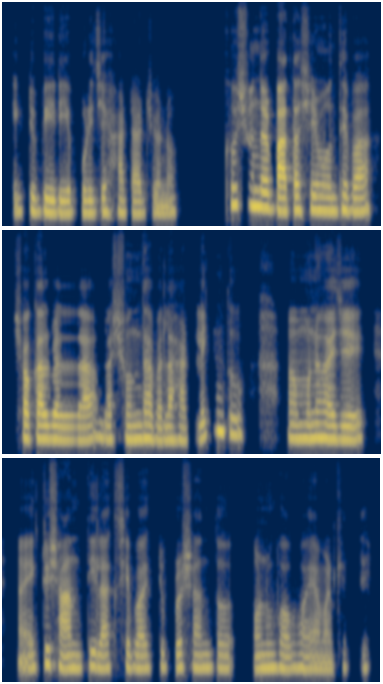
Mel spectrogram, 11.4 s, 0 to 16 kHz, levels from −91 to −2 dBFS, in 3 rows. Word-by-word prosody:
একটু 180 Hz, +1 st, -5 dB
বেরিয়ে 160 Hz, -2 st, +2 dB
পড়ি 160 Hz, -1 st, -1 dB
যে -, -, +1 dB
হাঁটার 160 Hz, -2 st, -3 dB
জন্য। 80 Hz, -1 st, -4 dB, 0.6 s
খুব 265 Hz, -, +2 dB
সুন্দর 240 Hz, -3 st, +6 dB
বাতাসের 195 Hz, +2 st, +7 dB
মধ্যে 185 Hz, +1 st, +1 dB
বা 180 Hz, -, +4 dB, 0.4 s
সকাল 185 Hz, -1 st, +6 dB
বেলা 170 Hz, -1 st, +2 dB, 0.2 s
বা 180 Hz, -, -2 dB
সন্ধ্যাবেলা 180 Hz, -1 st, +1 dB
হাঁটলে 175 Hz, +3 st, -4 dB
কিন্তু 280 Hz, -4 st, +1 dB, 0.5 s
আমার 190 Hz, -1 st, -1 dB
মনে 195 Hz, +1 st, +3 dB
হয় 185 Hz, -1 st, +4 dB
যে 175 Hz, -, +4 dB, 0.6 s
একটু 215 Hz, +5 st, -6 dB
শান্তি 170 Hz, +3 st, +1 dB
লাগছে 175 Hz, +1 st, -5 dB
বা 170 Hz, -, 0 dB
একটু 180 Hz, +2 st, -12 dB
প্রশান্ত 175 Hz, 0 st, -4 dB, 0.4 s
অনুভব 170 Hz, -1 st, -1 dB
হয় 165 Hz, -, -3 dB
আমার 80 Hz, 0 st, -5 dB
ক্ষেত্রে। 180 Hz, -1 st, -16 dB
180 Hz, 165 wpm, -24 LUFS, 170-190 Hz, 0.6 s, বাতাসের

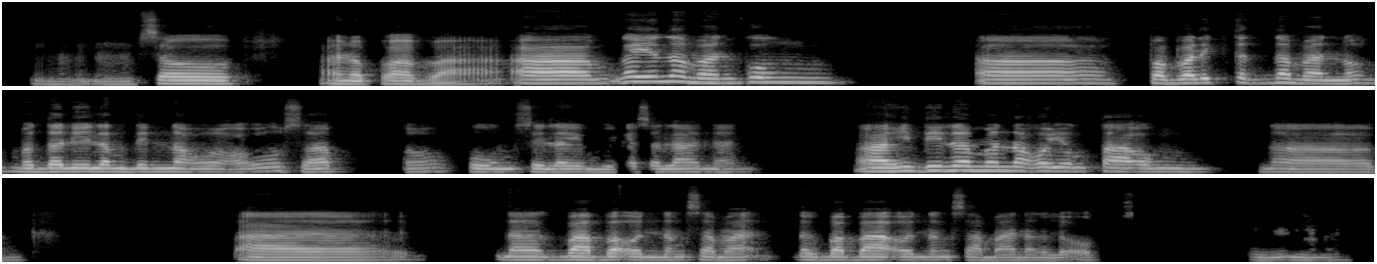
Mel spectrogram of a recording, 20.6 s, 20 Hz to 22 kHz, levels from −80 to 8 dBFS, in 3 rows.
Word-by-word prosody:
Mm. 70 Hz, -, -12 dB
So, 155 Hz, -1 st, +3 dB, 0.4 s
ano 140 Hz, -2 st, +1 dB
pa 140 Hz, 0 st, +1 dB
ba? 65 Hz, 0 st, -4 dB
Um, 175 Hz, +1 st, +6 dB
ngayon 240 Hz, +1 st, +4 dB
naman 200 Hz, -6 st, +3 dB
kung 210 Hz, -1 st, -3 dB, 0.7 s
ah, 175 Hz, 0 st, +2 dB, 0.2 s
pabaliktad 185 Hz, +1 st, +1 dB
naman 170 Hz, -6 st, +2 dB
'no, 170 Hz, +2 st, -3 dB
madali 160 Hz, 0 st, +2 dB
lang 155 Hz, -1 st, +2 dB
din 155 Hz, 0 st, 0 dB
na 150 Hz, -, +2 dB
ako 140 Hz, 0 st, -3 dB, 0.2 s
kausap 150 Hz, -3 st, -3 dB, 0.4 s
'no, 160 Hz, +2 st, -10 dB
kung 140 Hz, -1 st, -2 dB
sila 145 Hz, -1 st, -1 dB
yung 140 Hz, -1 st, -3 dB
may 130 Hz, -, -7 dB
kasalanan. 140 Hz, 0 st, -5 dB, 0.4 s
Ah, 170 Hz, 0 st, +5 dB
hindi 190 Hz, +3 st, +2 dB
naman 200 Hz, -1 st, +3 dB
ako 185 Hz, -1 st, 0 dB
yung 175 Hz, -1 st, -2 dB
taong 155 Hz, -3 st, -1 dB, 0.2 s
nag 135 Hz, -2 st, -5 dB, 1.1 s
ah, 135 Hz, 0 st, -1 dB, 0.6 s
nagbabaon 150 Hz, -1 st, +1 dB
ng 135 Hz, +1 st, -6 dB
sama 135 Hz, -1 st, -4 dB, 0.2 s
nagbabaon 145 Hz, 0 st, +1 dB
ng 140 Hz, 0 st, -6 dB
sama 130 Hz, -2 st, -6 dB
ng 125 Hz, -, -8 dB
loob. 130 Hz, -, -10 dB, 0.7 s
Mm, 130 Hz, 0 st, -12 dB
150 Hz, 120 wpm, -23 LUFS, 140-175 Hz, 1.1 s, Um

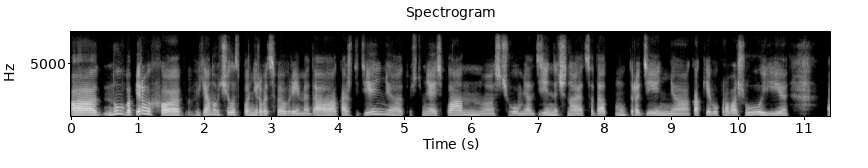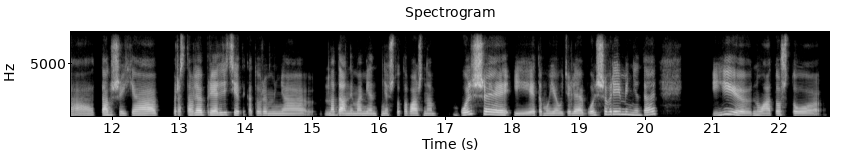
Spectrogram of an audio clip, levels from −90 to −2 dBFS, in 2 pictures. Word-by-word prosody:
А, 200 Hz, -1 st, +8 dB
ну, 285 Hz, +5 st, +1 dB
во-первых, 250 Hz, +6 st, +4 dB
а, 190 Hz, -3 st, +6 dB, 0.2 s
я 180 Hz, +3 st, 0 dB
научилась 205 Hz, -1 st, 0 dB
планировать 190 Hz, -2 st, -1 dB
свое 180 Hz, 0 st, 0 dB
время, 160 Hz, -3 st, -3 dB
да, 185 Hz, +1 st, +2 dB
каждый 175 Hz, -2 st, -4 dB
день. 235 Hz, -, -2 dB
То 180 Hz, -5 st, -3 dB
есть 165 Hz, +1 st, -9 dB
у -, -, -11 dB
меня 165 Hz, 0 st, -2 dB
есть 165 Hz, 0 st, -2 dB
план, 190 Hz, -5 st, -1 dB
с -, -, -3 dB
чего 165 Hz, +1 st, -4 dB
у -, -, -6 dB
меня 155 Hz, -2 st, -5 dB
день 180 Hz, +7 st, -3 dB
начинается, 170 Hz, -3 st, -2 dB
да. 165 Hz, +1 st, 0 dB
Утро, 180 Hz, -1 st, -4 dB
день, 170 Hz, +1 st, -3 dB
а, 150 Hz, -1 st, -3 dB
как 160 Hz, +1 st, -2 dB
я 165 Hz, -, -1 dB
его 160 Hz, 0 st, -6 dB
провожу, 190 Hz, +6 st, -1 dB
и, 155 Hz, -5 st, -1 dB, 0.6 s
а, 85 Hz, 0 st, -5 dB
также 180 Hz, -2 st, +1 dB
я 175 Hz, -2 st, +2 dB, 0.2 s
расставляю 180 Hz, +3 st, +3 dB
приоритеты, 185 Hz, -1 st, +2 dB
которые 165 Hz, -1 st, -5 dB
у -, -, -6 dB
меня 155 Hz, -1 st, -4 dB, 0.2 s
на 180 Hz, -, -2 dB
данный 165 Hz, -2 st, +3 dB
момент. 160 Hz, -1 st, -3 dB
Мне 160 Hz, -1 st, -6 dB
что-то 170 Hz, +1 st, -5 dB
важно 160 Hz, -1 st, -1 dB, 0.2 s
больше, 210 Hz, -, +5 dB
и 155 Hz, -6 st, -4 dB
этому 160 Hz, +2 st, -2 dB
я 160 Hz, -1 st, -3 dB
уделяю 160 Hz, 0 st, -2 dB
больше 175 Hz, +10 st, +2 dB
времени, 245 Hz, -5 st, 0 dB
да. 200 Hz, +7 st, 0 dB, 0.8 s
И, 185 Hz, -4 st, +2 dB
ну, 170 Hz, -1 st, -3 dB
а 160 Hz, 0 st, 0 dB
то, 180 Hz, +3 st, -4 dB
что, 160 Hz, -3 st, -3 dB
175 Hz, 160 wpm, -23 LUFS, 160-195 Hz, 0.8 s, А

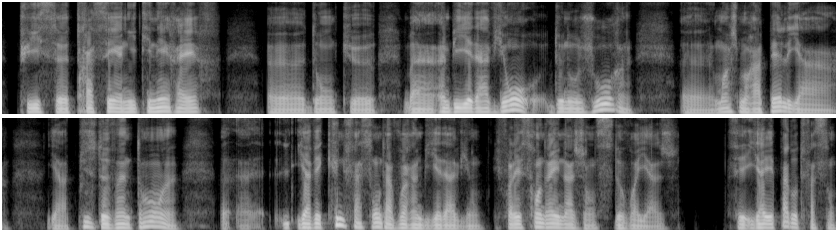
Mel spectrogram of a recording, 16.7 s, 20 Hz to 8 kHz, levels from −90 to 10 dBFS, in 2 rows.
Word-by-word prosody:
puisse, 95 Hz, -1 st, 0 dB
heu, 85 Hz, -1 st, +4 dB
tracer 95 Hz, 0 st, +1 dB
un 90 Hz, -, +3 dB
itinéraire, 95 Hz, +1 st, +1 dB, 0.5 s
heu, 75 Hz, -1 st, -1 dB
donc, 80 Hz, +3 st, -5 dB
heu, 75 Hz, -2 st, -1 dB, 0.3 s
bah, 80 Hz, -1 st, 0 dB
un 95 Hz, -, +3 dB
billet 100 Hz, +1 st, +5 dB
d'avion 105 Hz, -, +2 dB
de 95 Hz, -, -1 dB
nos 90 Hz, -1 st, +2 dB
jours, 120 Hz, -, +1 dB, 0.6 s
heu, 70 Hz, -3 st, -5 dB
moi 90 Hz, +6 st, 0 dB
je 95 Hz, -, -4 dB
me -, -, +2 dB
rappelle, 100 Hz, +7 st, +1 dB
il 85 Hz, -, 0 dB
y -, -, +1 dB
a 65 Hz, -2 st, -5 dB, 0.4 s
il -, -, -10 dB
y -, -, -2 dB
a 65 Hz, -1 st, -4 dB
plus 120 Hz, -4 st, -3 dB
de 100 Hz, -, +4 dB
20 95 Hz, +3 st, 0 dB
ans, 125 Hz, -1 st, +2 dB
heu, -, -, -1 dB
heu, 70 Hz, -, -7 dB, 1.1 s
l 100 Hz, -, -1 dB
il 95 Hz, -, -3 dB
y -, -, +7 dB
avait 100 Hz, +1 st, +3 dB
qu'une 170 Hz, -, +2 dB
façon 110 Hz, -1 st, 0 dB
d'avoir 95 Hz, -2 st, +1 dB
un 85 Hz, -, +2 dB
billet 80 Hz, +1 st, 0 dB
d'avion, 70 Hz, -3 st, -3 dB
il -, -, -22 dB
fallait 95 Hz, +1 st, +2 dB
se 90 Hz, -, -10 dB
rendre 110 Hz, -3 st, +3 dB
à -, -, +5 dB
une 95 Hz, -2 st, +3 dB
agence 80 Hz, -3 st, -4 dB
de 80 Hz, -, -1 dB
voyage. 65 Hz, -4 st, -6 dB, 0.5 s
C'est 90 Hz, -, -2 dB
il -, -, -3 dB
y 95 Hz, -, 0 dB
avait 95 Hz, 0 st, +5 dB
pas -, -, -1 dB
d'autres -, -, -1 dB
façons. 80 Hz, -, -5 dB
90 Hz, 210 wpm, -16 LUFS, 75-100 Hz, 1.1 s, y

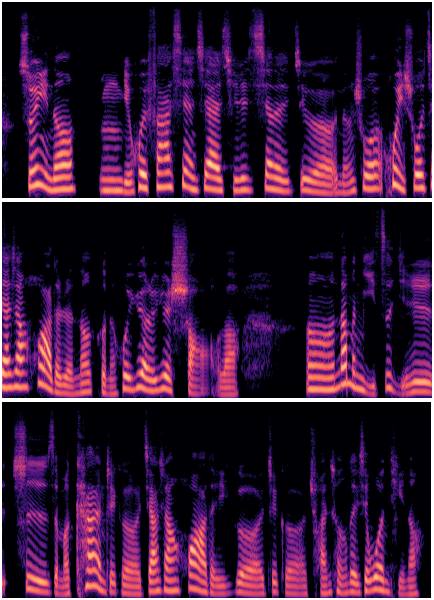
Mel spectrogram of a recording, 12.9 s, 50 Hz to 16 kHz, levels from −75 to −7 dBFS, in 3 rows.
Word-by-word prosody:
所 275 Hz, -, +1 dB
以 285 Hz, -5 st, +3 dB
呢， 220 Hz, +2 st, +4 dB, 0.2 s
嗯， 195 Hz, 0 st, -2 dB
你 170 Hz, -, 0 dB
会 245 Hz, +9 st, +4 dB
发 260 Hz, +2 st, +2 dB
现 260 Hz, -4 st, -1 dB
现 235 Hz, +3 st, +1 dB
在 205 Hz, -, +6 dB
其 200 Hz, 0 st, -4 dB
实 210 Hz, -, 0 dB
现 225 Hz, +3 st, 0 dB
在 195 Hz, -3 st, +1 dB
这 195 Hz, +2 st, -5 dB
个 165 Hz, -6 st, 0 dB
能 160 Hz, +4 st, -7 dB
说 230 Hz, +2 st, +1 dB
会 300 Hz, -5 st, +1 dB
说 245 Hz, +4 st, +3 dB
家 250 Hz, +1 st, +4 dB
乡 260 Hz, -1 st, +4 dB
话 300 Hz, +3 st, +4 dB
的 160 Hz, -, -2 dB
人 140 Hz, +1 st, -4 dB
呢， 170 Hz, +1 st, -2 dB
可 165 Hz, -, -6 dB
能 135 Hz, -2 st, -11 dB
会 220 Hz, +9 st, 0 dB
越 240 Hz, +1 st, +3 dB
来 195 Hz, -, +1 dB
越 225 Hz, +2 st, +1 dB
少 75 Hz, -, -1 dB
了。 125 Hz, 0 st, -5 dB, 0.6 s
嗯， 220 Hz, 0 st, +2 dB
那 315 Hz, +2 st, +5 dB
么 275 Hz, -, -1 dB
你 195 Hz, -, -4 dB
自 245 Hz, -, -7 dB
己 145 Hz, -3 st, -10 dB
是 175 Hz, -1 st, 0 dB
是 195 Hz, -7 st, -1 dB
怎 150 Hz, -, -6 dB
么 135 Hz, -, -4 dB
看 280 Hz, -, +2 dB
这 170 Hz, -, -5 dB
个 140 Hz, -4 st, -4 dB
家 180 Hz, +8 st, +1 dB
乡 195 Hz, -1 st, 0 dB
话 220 Hz, -5 st, +3 dB
的 145 Hz, -3 st, -7 dB
一 140 Hz, +1 st, -9 dB
个， 150 Hz, -4 st, -3 dB
这 175 Hz, +3 st, -8 dB
个 135 Hz, -3 st, -9 dB
传 145 Hz, +1 st, -8 dB
承 160 Hz, -2 st, -7 dB
的 170 Hz, -, -1 dB
一 -, -, -4 dB
些 190 Hz, -, -2 dB
问 210 Hz, -2 st, +1 dB
题 145 Hz, -7 st, -12 dB
呢？ 135 Hz, +1 st, -7 dB
195 Hz, 295 characters per minute, -24 LUFS, 155-230 Hz, 0.6 s, 在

